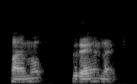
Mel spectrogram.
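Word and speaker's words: pomegranate: पामोग्रेनेट ऐसे कहा जाएगा, तो इसको पो नहीं पा पढ़ा जाएगा, पामोग्रेनेट ऐसे।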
